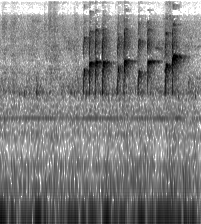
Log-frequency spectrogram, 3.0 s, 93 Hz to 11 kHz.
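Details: European goldfinch song recorded 22 September 2023: after a quiet start, a short run of bright, rapid tinkling notes rises and ends on a thin whistle, over a steady low electrical hum.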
